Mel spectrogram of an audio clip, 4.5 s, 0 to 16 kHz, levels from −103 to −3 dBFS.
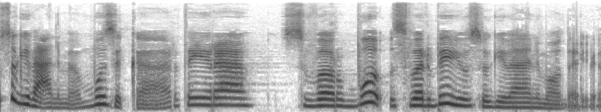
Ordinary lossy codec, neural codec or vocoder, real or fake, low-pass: AAC, 48 kbps; none; real; 14.4 kHz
